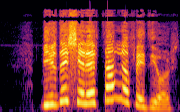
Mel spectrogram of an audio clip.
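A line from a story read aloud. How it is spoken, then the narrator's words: Shouting. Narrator (Turkish): diye bağırdı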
